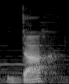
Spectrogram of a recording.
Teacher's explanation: in Polish it's always pronounced so DH is pronounced with a nice audible H at the end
